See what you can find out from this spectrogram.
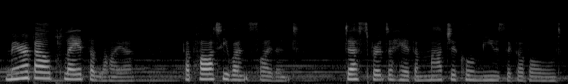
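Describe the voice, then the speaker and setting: A woman's voice: mid-range voice, moderate pace, lo-fi sound. A woman reading as a podfic storyteller. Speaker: podfic narrator. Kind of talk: scripted story narration. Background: faint music.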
